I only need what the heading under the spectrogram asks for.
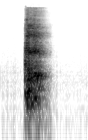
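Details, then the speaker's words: Young child with fever and cough for two or three days who has become quite irritable: a single short, harsh cough burst. "Guys को fever और coughing है दो तीन दिन से काफी चिड़चिड़ा हो गया है"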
